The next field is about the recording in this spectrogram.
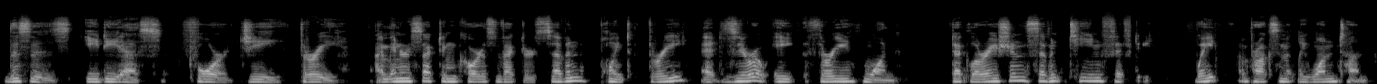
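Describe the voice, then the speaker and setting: A man playing a blunt, solemn spaceship pilot who also narrates a radio drama, deliberate and terse, with buried feeling. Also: mid-range voice, lightly acted. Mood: clipped, grim. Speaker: actor and first-person narrator.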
